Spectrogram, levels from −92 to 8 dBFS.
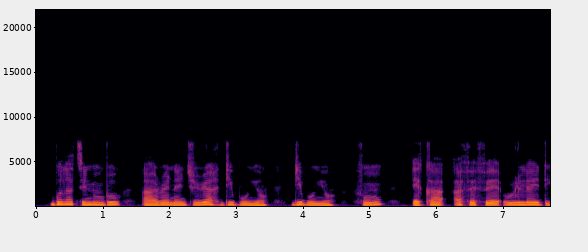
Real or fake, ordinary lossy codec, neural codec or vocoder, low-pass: fake; none; codec, 16 kHz, 8 kbps, FreqCodec, larger model; 7.2 kHz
